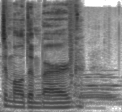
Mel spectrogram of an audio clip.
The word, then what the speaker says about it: Dimoldenberg: Today we have the legend Amelia de Moldenberg.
